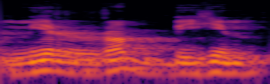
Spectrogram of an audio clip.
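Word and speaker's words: من ربهم: Kalau kita menggabungkan nun sukunnya kepada ro, maka nun sukunnya dimasukkan kepada huruf ro sehingga tidak dibaca min lagi, tapi berganti pembacaannya dengan mir. Sekali lagi, mir dibaca dengan mirrabbihim. Karena apa? Nun sukunnya sudah dimasukkan kepada huruf ro sehingga nun sukunnya tidak terbaca dengan jelas lagi.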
